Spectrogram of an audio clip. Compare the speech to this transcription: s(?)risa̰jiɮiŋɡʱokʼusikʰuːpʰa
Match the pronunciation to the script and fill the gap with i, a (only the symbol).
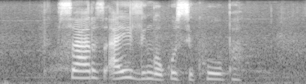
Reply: a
